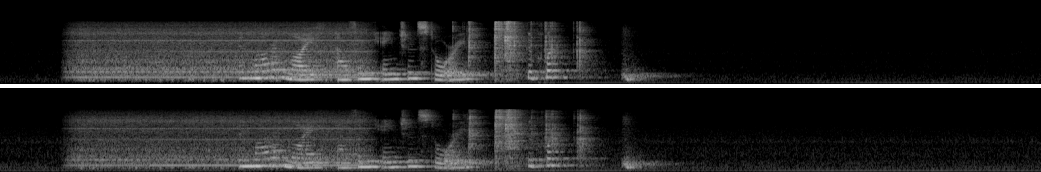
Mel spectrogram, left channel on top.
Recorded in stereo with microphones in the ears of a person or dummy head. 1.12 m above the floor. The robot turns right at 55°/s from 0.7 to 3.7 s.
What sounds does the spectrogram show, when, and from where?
2.4 s a woman speaking: 10° left, 0.5 m; by 5.5 s 80° left, 0.5 m
4.5 s crushing: 85° left, 0.8 m
6.2 s a whoosh: 10° left (ahead or behind), 0.5 m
